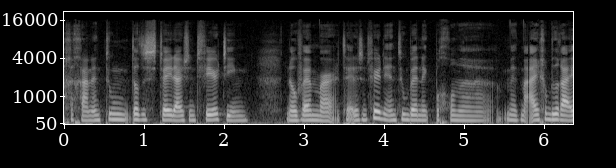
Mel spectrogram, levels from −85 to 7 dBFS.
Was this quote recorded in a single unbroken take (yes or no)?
yes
